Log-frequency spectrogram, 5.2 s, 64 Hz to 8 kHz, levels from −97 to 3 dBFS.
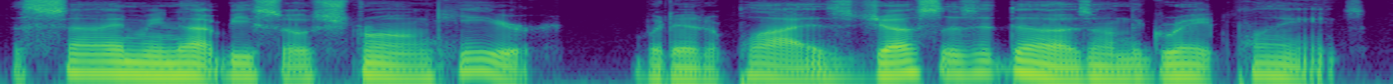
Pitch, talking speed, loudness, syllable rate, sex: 100 Hz, 220 wpm, -20 LUFS, 4.4 syllables/s, male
